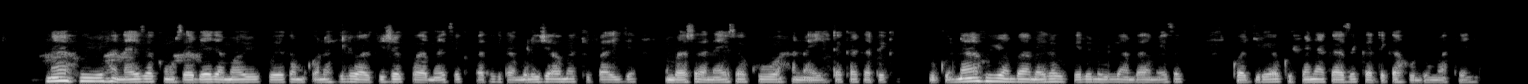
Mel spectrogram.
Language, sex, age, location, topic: Swahili, male, 36-49, Nakuru, government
